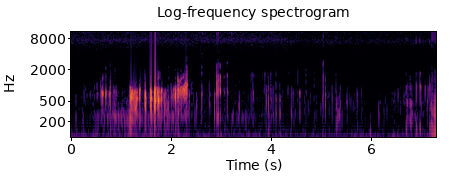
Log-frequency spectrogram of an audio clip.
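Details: Woman digesting a dinner of fried rice and duck, unedited with no artificial sounds or talking: irregular gurgling and rumbling abdominal noises in a quiet room. Normal bowel sounds (borborygmi).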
